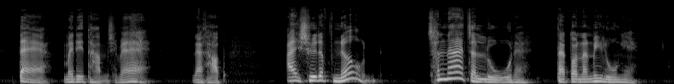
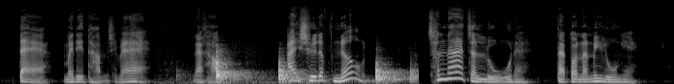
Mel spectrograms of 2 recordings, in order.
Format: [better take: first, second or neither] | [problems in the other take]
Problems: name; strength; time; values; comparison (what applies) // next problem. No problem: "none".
first | footsteps; loud; from 2 to 4 s; peak 5 dB above the speech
